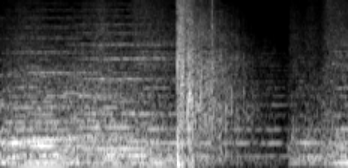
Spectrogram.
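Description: Dramatic soundtrack music with held tones, cut by one sudden, sharp sound effect a little over a second in. The music drops in level after it.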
